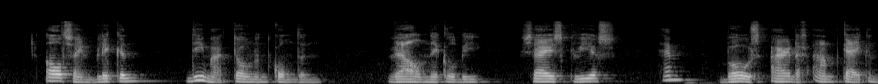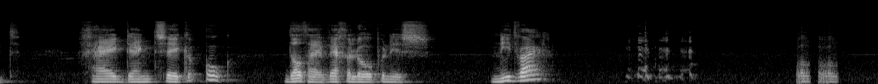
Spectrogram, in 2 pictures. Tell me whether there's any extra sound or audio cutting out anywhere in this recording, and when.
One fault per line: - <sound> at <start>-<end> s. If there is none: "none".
- laugh at 15.0-15.8 s
- laugh at 16.7-17.2 s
